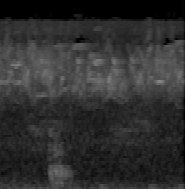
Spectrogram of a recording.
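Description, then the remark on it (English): Masses of goldfinches at two large bird feeders twitter and sing in a faint, continuous jumble of high chirps, heard outdoors with a soft background hush and no voices. “There's masses of goldfinches out there, listen, we can hear those.”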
